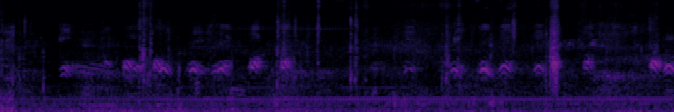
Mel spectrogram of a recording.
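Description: Birds calling: short, arched calls in quick clusters of two or three, repeated every half second to second, over a faint steady hum. A sharp click about five and a half seconds in.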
